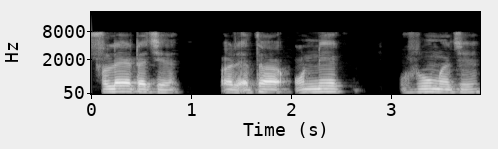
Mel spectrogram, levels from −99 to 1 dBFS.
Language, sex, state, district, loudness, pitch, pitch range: Bengali, male, West Bengal, Malda, -17 LUFS, 125 Hz, 120-135 Hz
